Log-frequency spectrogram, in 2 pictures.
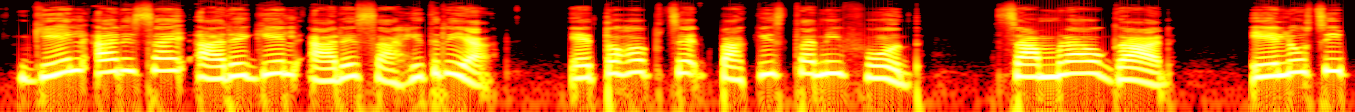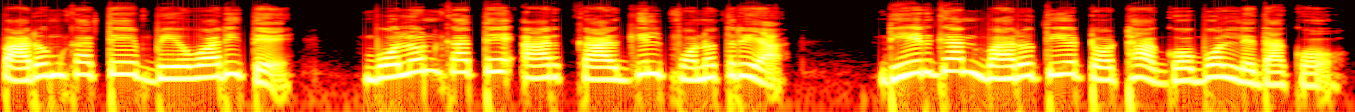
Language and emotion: Santali, neutral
